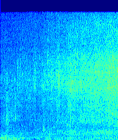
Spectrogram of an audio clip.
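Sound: swarm of bees buzzing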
